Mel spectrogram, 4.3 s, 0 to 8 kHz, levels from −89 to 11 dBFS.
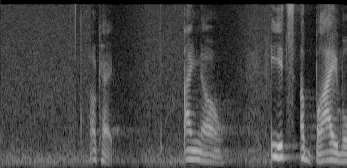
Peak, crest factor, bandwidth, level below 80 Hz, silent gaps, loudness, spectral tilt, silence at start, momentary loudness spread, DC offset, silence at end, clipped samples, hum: -8 dBFS; 20 dB; 7.8 kHz; -62 dBFS; none; -26 LUFS; -4 dB/octave; 0 s; 20 LU; under 0.1%; 0 s; under 0.1%; none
